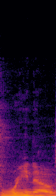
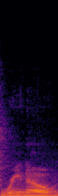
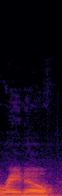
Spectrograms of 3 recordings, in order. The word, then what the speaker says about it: Reno: Blaze, it's it's Reno. Somebody said Webster Smith, so we were pronouncing it incorrectly. Thank you, Webster, for that. It's Reno, not Reno.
